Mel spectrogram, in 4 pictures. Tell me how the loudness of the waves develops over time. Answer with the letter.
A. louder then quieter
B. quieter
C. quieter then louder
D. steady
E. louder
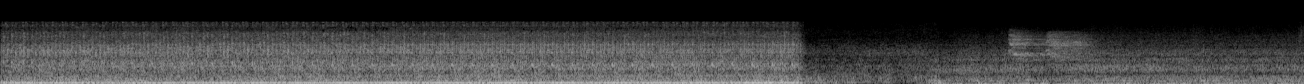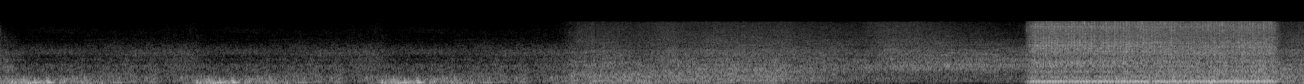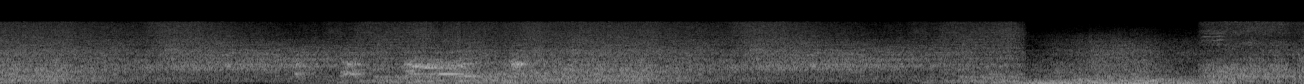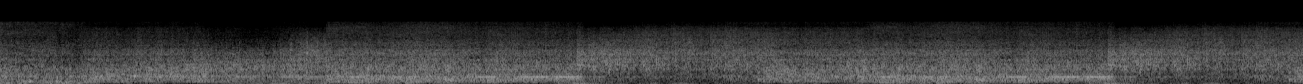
D.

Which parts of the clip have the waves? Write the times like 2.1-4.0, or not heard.
0.1-52.1.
